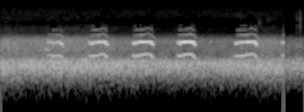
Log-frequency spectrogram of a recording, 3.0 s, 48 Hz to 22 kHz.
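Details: White-tailed eagle at a nest in Latvia, 20 March 2021, reacting to an intruding eagle on the branch: five yelping screams at uneven intervals, partly masked by a steady broad hiss.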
